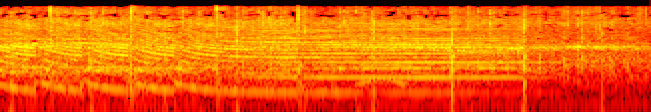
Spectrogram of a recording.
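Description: A loud, buzzy birthday party horn toots continuously for a couple of seconds, its pitch wavering and dipping, with a few sharp claps or clicks scattered through it.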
